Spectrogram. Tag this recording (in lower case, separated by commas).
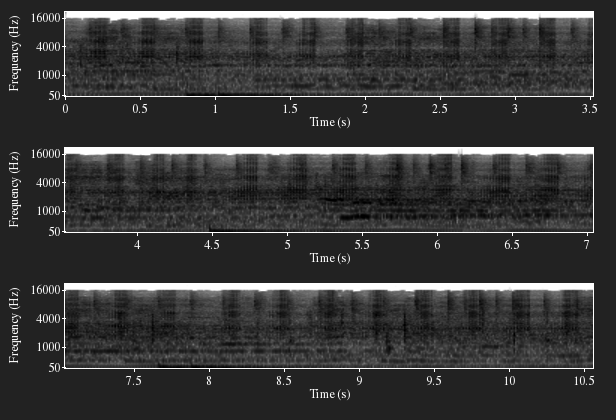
dubstep, music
